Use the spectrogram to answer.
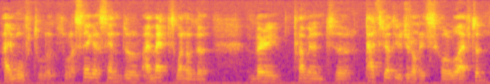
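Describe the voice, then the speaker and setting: A man speaks English with a Serbian accent, his voice low in pitch yet strikingly bright and edged. He talks haltingly, stopping often and restarting his sentences. The recording sounds echoey, with a faint room hum behind him. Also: fairly even intonation. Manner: halting, with many fillers and restarts. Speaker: journalist. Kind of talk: spoken statement.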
